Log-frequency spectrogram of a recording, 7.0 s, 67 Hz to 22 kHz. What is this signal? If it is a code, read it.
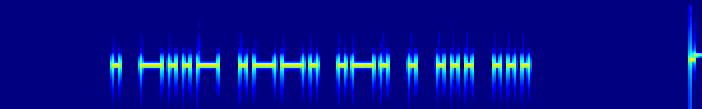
Morse code, heard as a keyed tone, about 17 wpm, 700 Hz. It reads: EXPRESS
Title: Seven Letter Words - 17wpm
